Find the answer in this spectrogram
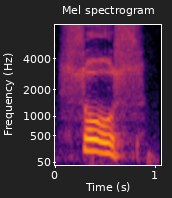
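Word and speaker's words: sauce: means पॉज एंड एस ए यू सी ई सोस सोस means सॉस तो जहां पे English में हम ऑ करके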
